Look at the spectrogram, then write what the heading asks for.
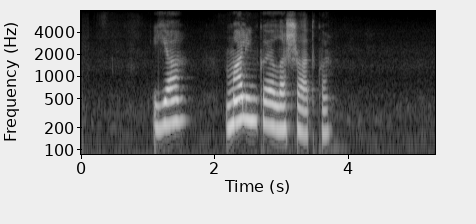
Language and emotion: Russian, neutral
